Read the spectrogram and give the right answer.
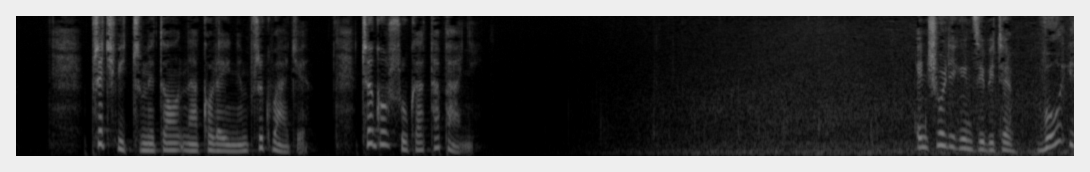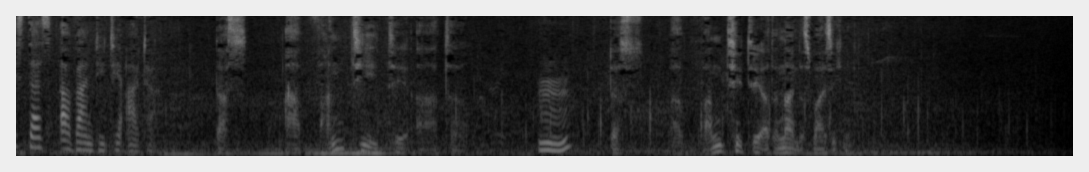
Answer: Osoba ta szuka oczywiście teatru o nazwie Avanti Teata.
